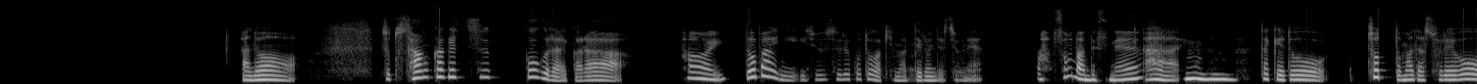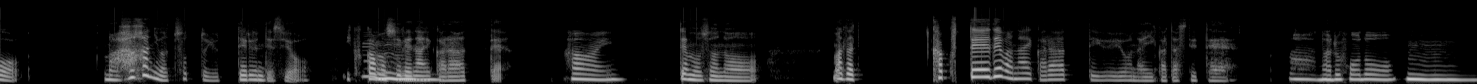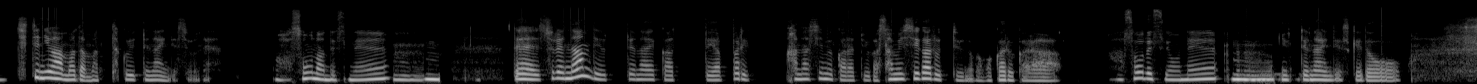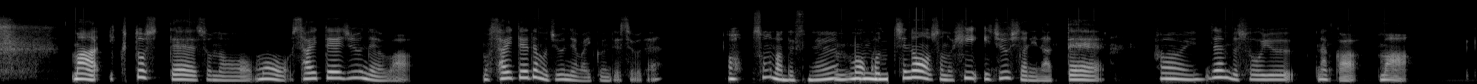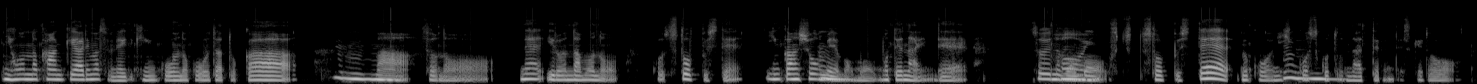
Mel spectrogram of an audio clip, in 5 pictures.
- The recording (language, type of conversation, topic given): Japanese, advice, 友人や家族に別れをどのように説明すればよいか悩んでいるのですが、どう伝えるのがよいですか？
- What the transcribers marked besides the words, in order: distorted speech; other background noise; unintelligible speech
